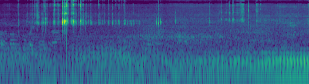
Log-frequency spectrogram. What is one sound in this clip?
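A fishing reel clicks and ticks.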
